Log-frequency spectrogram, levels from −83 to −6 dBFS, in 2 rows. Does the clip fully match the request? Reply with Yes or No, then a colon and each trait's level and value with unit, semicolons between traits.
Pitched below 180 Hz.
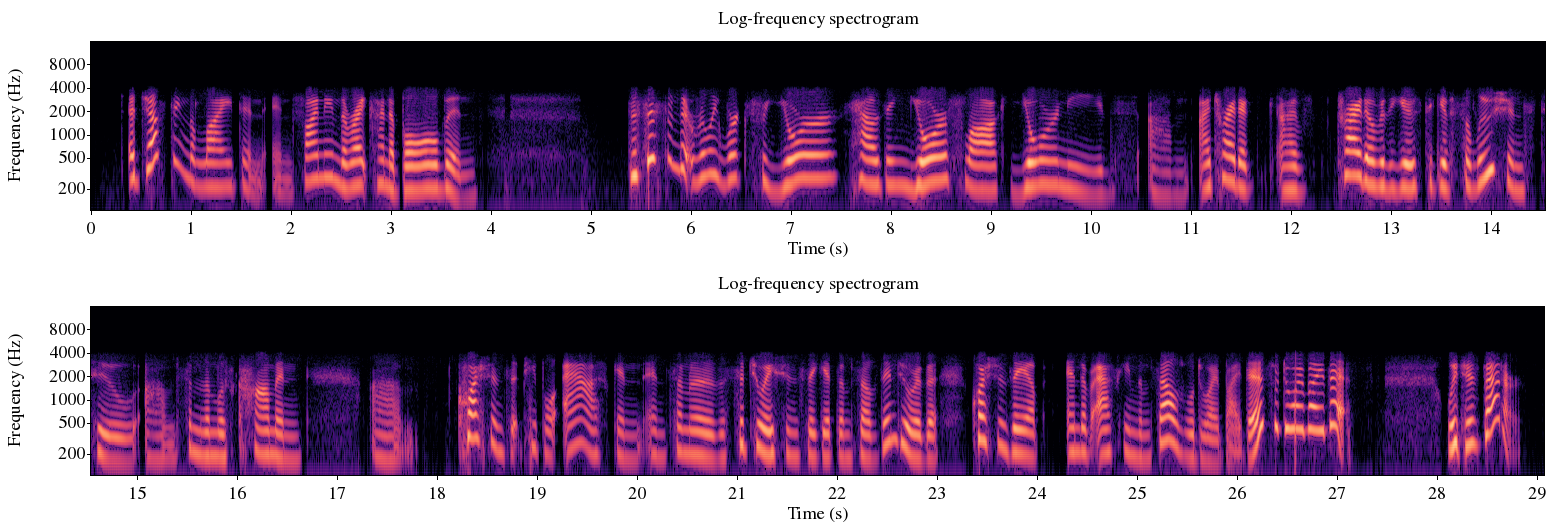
No: high, 220 Hz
